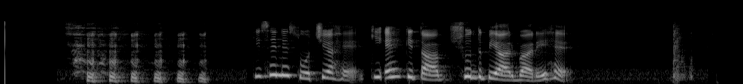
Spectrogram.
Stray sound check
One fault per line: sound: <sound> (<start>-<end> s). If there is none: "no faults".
sound: laugh (0.6-2.2 s)
sound: thud (6.7-7.0 s)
